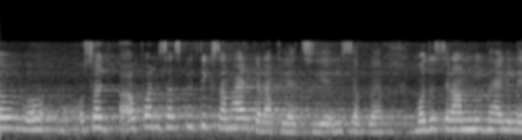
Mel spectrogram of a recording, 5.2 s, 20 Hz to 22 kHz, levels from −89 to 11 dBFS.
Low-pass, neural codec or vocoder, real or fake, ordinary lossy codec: 7.2 kHz; none; real; none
